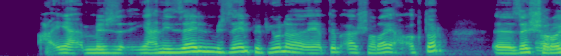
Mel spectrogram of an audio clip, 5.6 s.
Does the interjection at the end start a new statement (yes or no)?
no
